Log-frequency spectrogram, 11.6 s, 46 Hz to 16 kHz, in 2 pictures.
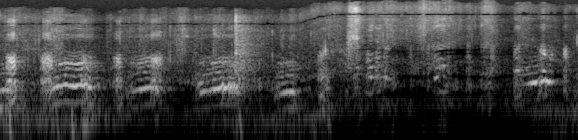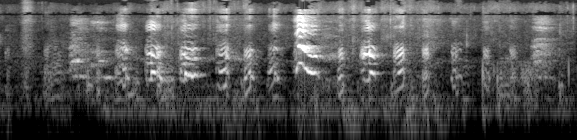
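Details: Three-week-old American Bully puppies from a King Clyde and Dynasty litter, 2022, giving a busy stream of short whimpers, squeaks and yips, several pups overlapping, growing louder and denser toward the end, with faint human voices.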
